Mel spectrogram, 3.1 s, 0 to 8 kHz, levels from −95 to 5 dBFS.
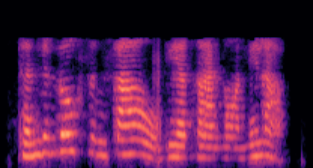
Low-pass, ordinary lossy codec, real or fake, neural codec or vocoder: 7.2 kHz; AAC, 16 kbps; fake; vocoder, 22.05 kHz, 80 mel bands, WaveNeXt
